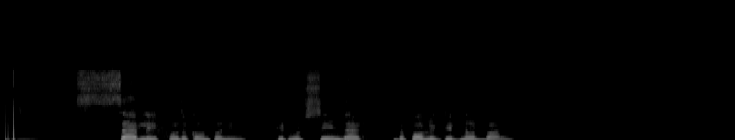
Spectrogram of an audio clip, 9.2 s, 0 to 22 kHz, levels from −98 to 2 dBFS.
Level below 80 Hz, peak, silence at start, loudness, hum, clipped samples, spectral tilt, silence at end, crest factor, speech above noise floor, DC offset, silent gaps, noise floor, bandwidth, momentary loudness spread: -88 dBFS; -38 dBFS; 0.05 s; -57 LUFS; none; under 0.1%; -7.5 dB/octave; 2.8 s; 22 dB; over 34 dB; under 0.1%; 4.77-4.83 s; under -90 dBFS; 11 kHz; 12 LU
